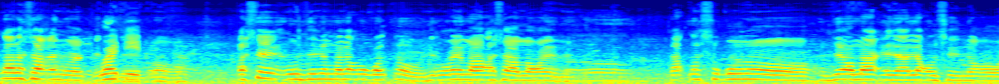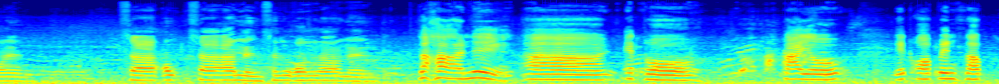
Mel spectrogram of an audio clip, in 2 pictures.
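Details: Young man who had palate surgery as a child and learned to speak late; hypernasal speech after cleft palate repair.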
